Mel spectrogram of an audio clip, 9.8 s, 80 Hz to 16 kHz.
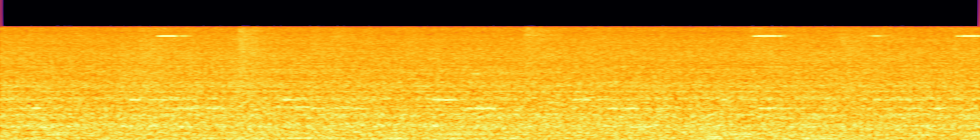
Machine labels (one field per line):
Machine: fan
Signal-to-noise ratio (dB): -6 dB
